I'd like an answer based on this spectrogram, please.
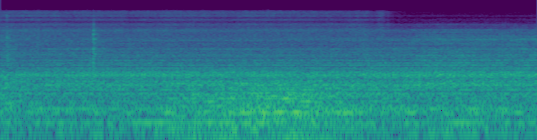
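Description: Droning ambient performance soundtrack: a steady low rumble with held deep tones.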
